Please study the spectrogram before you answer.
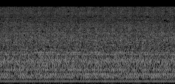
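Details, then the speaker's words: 2007 Honda Accord engine at first start after timing chain replacement (Melling kit) and valve lash adjustment, not yet at temperature: steady even idle with no ticking, knocking or valvetrain rattle, no check engine light; normal idle. "Let's start her up, hope for the best. Sounds good, no check engine light."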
